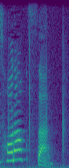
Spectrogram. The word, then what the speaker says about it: 설악: 그래서 내가 가고 싶은 설악산. 발음이 어떻게 나요? 설악 이렇게 나죠. 그러면 서니까 S-E-O 그 다음에 락 모음 앞이죠. 그러니까 락 R 쓰고 이게 끝에 가는 거죠. 그러니까 K 설악 이렇게 된다는 거죠.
